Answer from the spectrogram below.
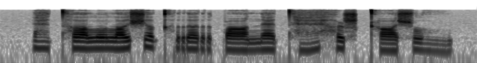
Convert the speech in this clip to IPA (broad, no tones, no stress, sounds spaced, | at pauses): æ̤ tʰ ʌ lˠ u lˠ ə ʃ ʌ kʰ r ʌ r p ɑ n æ tʰ æ̤ h ʌ ʂ kʰ ɑ ʃ lˠ ṳ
